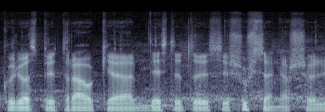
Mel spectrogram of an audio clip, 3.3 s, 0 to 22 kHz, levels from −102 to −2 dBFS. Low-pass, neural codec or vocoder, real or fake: 14.4 kHz; none; real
